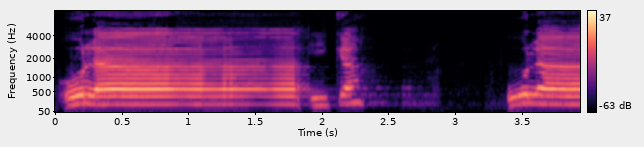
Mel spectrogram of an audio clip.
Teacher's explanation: there is a mad, but its size is small, so we can stretch this word only for four counts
